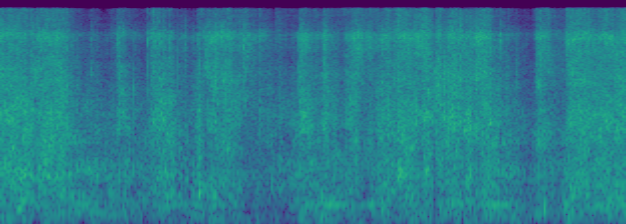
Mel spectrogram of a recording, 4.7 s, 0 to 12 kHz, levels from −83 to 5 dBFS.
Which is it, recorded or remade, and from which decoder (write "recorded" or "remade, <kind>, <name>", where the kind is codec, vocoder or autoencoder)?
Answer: remade, codec, HILCodec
